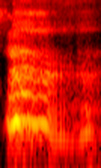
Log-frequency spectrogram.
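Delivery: short audible gasp. Real, not acted. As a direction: suck in a quick breath. Reacts to video being found.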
